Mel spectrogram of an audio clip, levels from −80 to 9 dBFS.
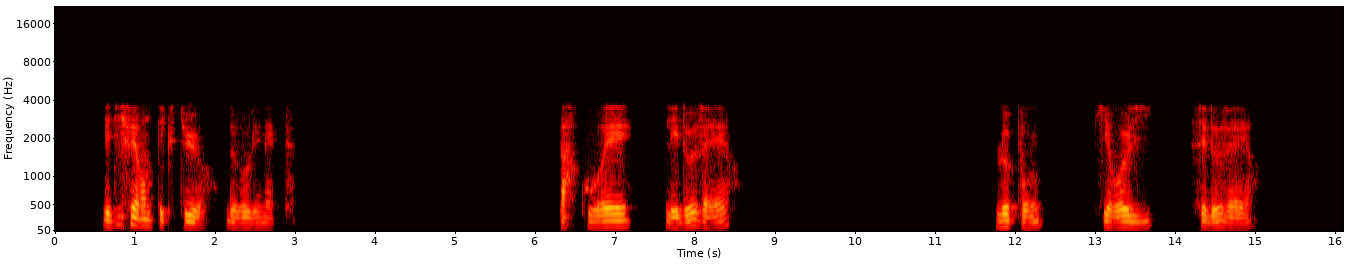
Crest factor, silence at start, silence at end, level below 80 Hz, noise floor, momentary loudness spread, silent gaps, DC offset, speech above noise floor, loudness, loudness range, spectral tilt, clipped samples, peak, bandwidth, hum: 22 dB; 0.6 s; 1.15 s; -76 dBFS; under -90 dBFS; 14 LU; none; under 0.1%; over 60 dB; -31 LUFS; 10 LU; -3 dB/octave; under 0.1%; -12 dBFS; 3.9 kHz; none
